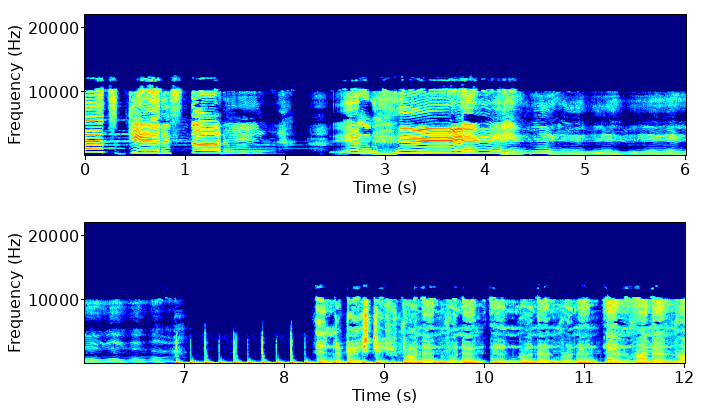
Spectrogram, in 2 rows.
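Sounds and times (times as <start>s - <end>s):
high voice singing with vibrato: 8.4s - 12.0s.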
